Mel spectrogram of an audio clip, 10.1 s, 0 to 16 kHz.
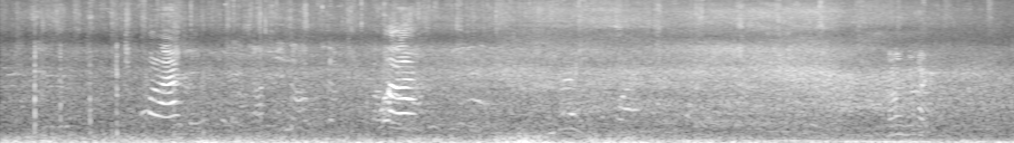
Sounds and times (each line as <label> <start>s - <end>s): A lot of people in the street 0.0s - 10.1s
